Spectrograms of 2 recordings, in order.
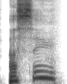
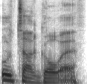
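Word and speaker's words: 歌声: Kase is going to be like the singing voice. If that is actually the right way to pronounce that. I don't think it is. Oh, utagoe. It's going to be utagoe.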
